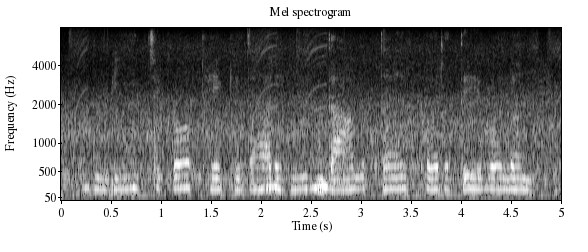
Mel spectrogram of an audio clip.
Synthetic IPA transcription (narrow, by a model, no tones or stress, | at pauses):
biːt͡ʃkɔt̪ʰeːkd̪aːɾɦid̪aːmt̪ɛ̃kəɾt̪eʋələn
